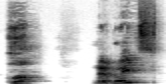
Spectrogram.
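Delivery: high, loud disbelief; real shocked outburst at the name; incredulous. Real, not acted. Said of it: "GM reacts to zombie name".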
